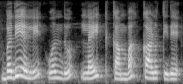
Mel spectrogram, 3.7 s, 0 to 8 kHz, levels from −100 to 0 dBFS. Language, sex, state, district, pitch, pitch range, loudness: Kannada, female, Karnataka, Bangalore, 215 Hz, 200-240 Hz, -15 LUFS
